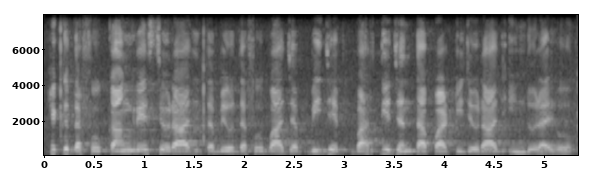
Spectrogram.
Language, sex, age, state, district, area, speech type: Sindhi, female, 60+, Rajasthan, Ajmer, urban, spontaneous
